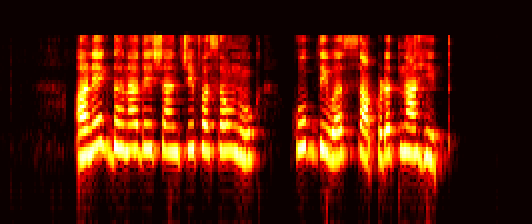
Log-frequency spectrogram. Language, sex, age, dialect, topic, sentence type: Marathi, female, 31-35, Standard Marathi, banking, statement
